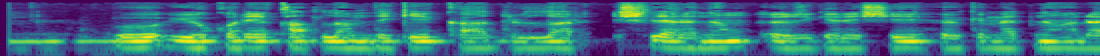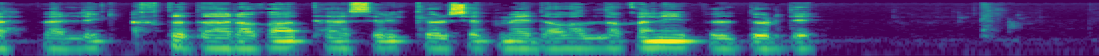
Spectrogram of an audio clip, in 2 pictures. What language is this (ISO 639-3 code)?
uig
